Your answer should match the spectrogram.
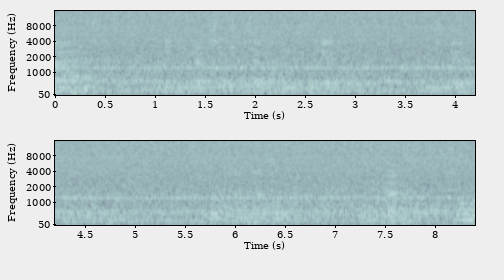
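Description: Steady hiss of room noise with a thin, even tone running through it, and a faint distant voice, such as an audience member speaking away from the microphone.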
